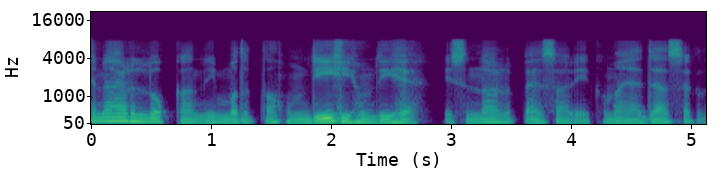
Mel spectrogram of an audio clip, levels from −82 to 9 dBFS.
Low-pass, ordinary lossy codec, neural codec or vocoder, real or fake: none; none; codec, 16 kHz, about 1 kbps, DyCAST, with the encoder's durations; fake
